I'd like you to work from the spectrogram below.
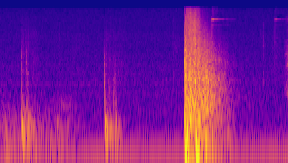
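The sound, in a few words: gunshot in a video game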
